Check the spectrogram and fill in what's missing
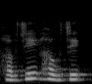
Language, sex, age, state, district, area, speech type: Manipuri, female, 30-45, Manipur, Bishnupur, rural, spontaneous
